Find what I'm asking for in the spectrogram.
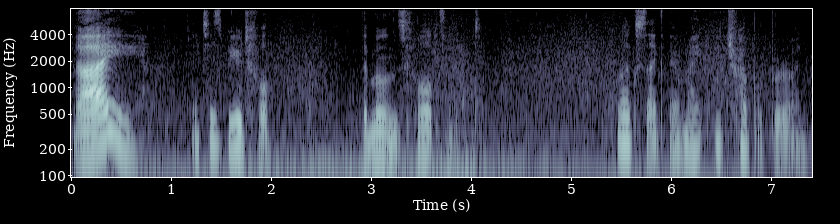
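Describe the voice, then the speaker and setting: Woman playing a hushed, dreamy old-time sailor girl. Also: lowish voice, slow, vocal fry, long pauses, a little hiss or hum, full character voice. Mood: quiet, foreboding. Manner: soft-spoken, archaic sailor phrasing, wistful. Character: hushed, dreamy, ambitious young sailor woman from olden days. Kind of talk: period seafaring roleplay audio drama.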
